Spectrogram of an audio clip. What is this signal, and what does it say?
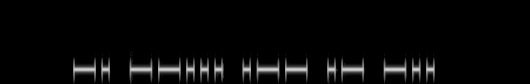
Morse code, heard as a keyed tone, about 17 wpm, 700 Hz. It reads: N7WAD
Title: USA Call Signs - 5 Characters - Repeated 2x - 17wpm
